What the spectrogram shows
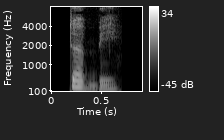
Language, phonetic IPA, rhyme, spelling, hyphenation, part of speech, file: Hungarian, [ˈtøbːi], -bi, többi, töb‧bi, adjective / noun, Hu-többi.ogg
- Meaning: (adjective) other; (noun) the others (all except for the specified ones)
